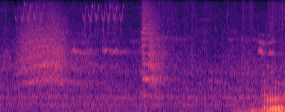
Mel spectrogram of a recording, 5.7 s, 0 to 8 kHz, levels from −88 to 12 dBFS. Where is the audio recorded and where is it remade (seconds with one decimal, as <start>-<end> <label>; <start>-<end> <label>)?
0.0-0.9 recorded; 0.9-2.9 remade; 2.9-3.4 recorded; 3.4-4.2 remade; 4.2-4.7 recorded; 4.7-5.7 remade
